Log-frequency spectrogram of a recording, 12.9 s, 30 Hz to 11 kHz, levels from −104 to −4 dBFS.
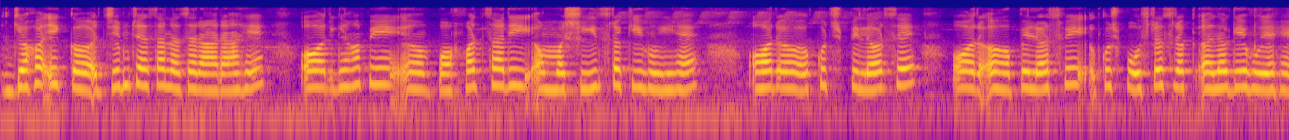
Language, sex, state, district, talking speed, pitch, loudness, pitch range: Hindi, female, Rajasthan, Churu, 135 wpm, 275 Hz, -18 LUFS, 260-300 Hz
